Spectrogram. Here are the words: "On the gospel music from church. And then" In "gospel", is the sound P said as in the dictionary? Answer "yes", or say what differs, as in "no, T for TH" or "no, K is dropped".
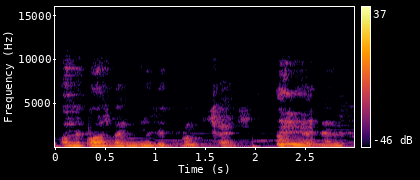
no, B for P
